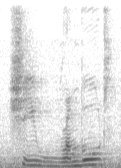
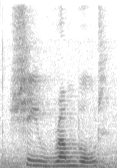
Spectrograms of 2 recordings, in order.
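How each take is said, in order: Both takes have the same delivery.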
